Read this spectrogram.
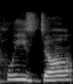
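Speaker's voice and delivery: tearful, crying, sobbing through the words. Retelling what she said while crying: imitating someone crying and sobbing. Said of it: "she starts crying and sobbing and saying".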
